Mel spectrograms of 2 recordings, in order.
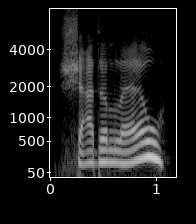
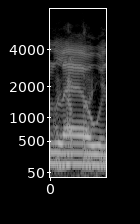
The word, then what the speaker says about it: Shadaloo: I fucking hate that they mispronounce so much in this film. Shadaloo? Shadow. What the it's fuck Shadowlaw. is Shadaloo? Shadowlaw. I thought it was Is it? Shadaloo. Shadowloo. Well, it was originally Shadowlaw.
